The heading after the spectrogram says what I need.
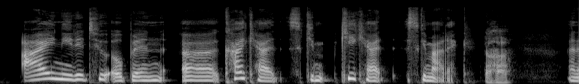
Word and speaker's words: KiCad: I needed to open a KiCAD schematic. Uh-huh. And I pronounce it KiCAD because that apparently is the way they originated to pronounce it.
